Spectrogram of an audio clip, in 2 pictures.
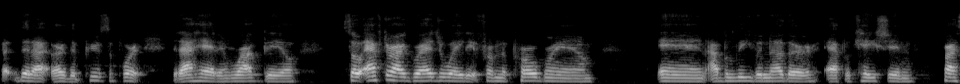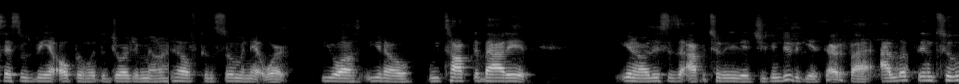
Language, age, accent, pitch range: English, 30-49, American, 145-170 Hz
